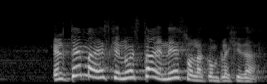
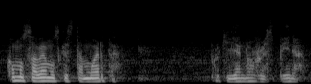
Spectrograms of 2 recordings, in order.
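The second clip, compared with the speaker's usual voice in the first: much softer and lower; hushed and grave; 6 semitones lower, 8 dB quieter, faster than usual. Real, not acted. Preacher to the congregation on dying, hushed and solemn. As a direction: speak of death barely above a breath. Hushed talk about death.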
